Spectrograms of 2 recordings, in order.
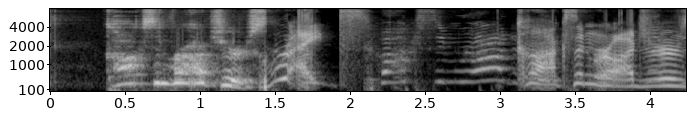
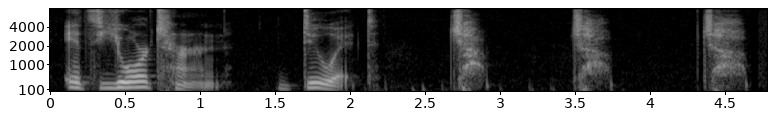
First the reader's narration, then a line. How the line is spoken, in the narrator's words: he hears someone whisper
